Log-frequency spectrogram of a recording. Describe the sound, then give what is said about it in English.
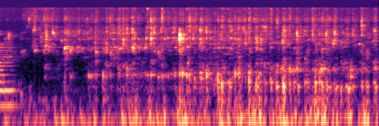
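Liquid Death canned water pours steadily from a can into a glass, a continuous splashing, gurgling stream lasting several seconds with a slightly bubbly, uneven rhythm. “Nice long pour of the Liquid Death.”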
